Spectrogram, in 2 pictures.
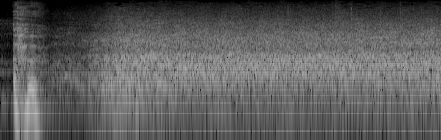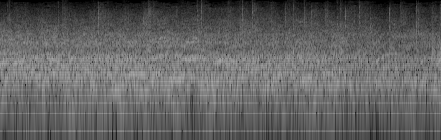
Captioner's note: coughing; laughing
